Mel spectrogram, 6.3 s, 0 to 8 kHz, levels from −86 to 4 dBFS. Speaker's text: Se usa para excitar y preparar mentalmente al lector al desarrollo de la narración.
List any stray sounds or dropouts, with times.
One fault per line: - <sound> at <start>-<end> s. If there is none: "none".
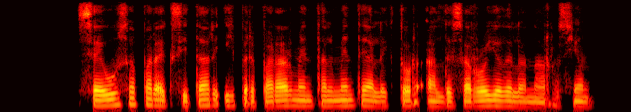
none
